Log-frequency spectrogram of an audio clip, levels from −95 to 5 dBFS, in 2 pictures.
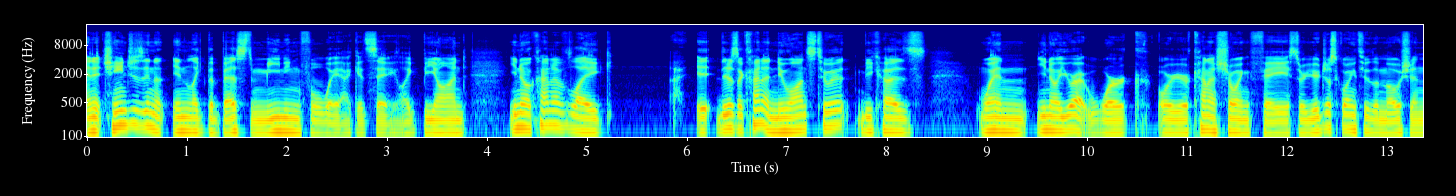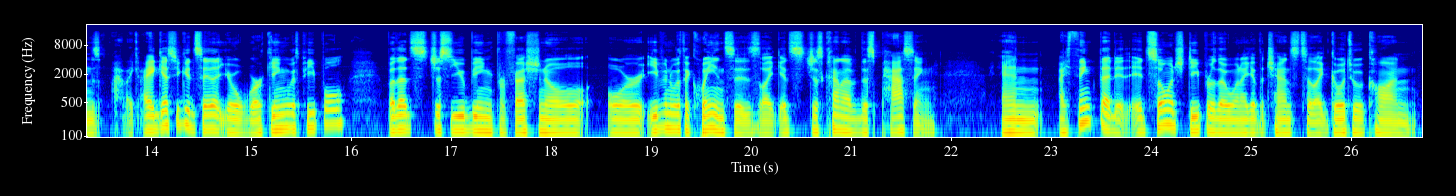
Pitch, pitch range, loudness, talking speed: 120 Hz, 105-140 Hz, -31 LUFS, 220 wpm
